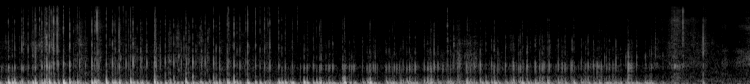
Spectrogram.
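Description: A medium paperback Pokémon guide book with a glossy card cover and paper pages has its pages riffled and flipped with fingertips while the cover is handled. Dense, irregular papery rustles and soft crinkling flutters come in quick succession, with a heavy low thump underneath. The sound tapers off and grows quieter near the end.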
